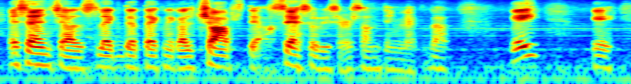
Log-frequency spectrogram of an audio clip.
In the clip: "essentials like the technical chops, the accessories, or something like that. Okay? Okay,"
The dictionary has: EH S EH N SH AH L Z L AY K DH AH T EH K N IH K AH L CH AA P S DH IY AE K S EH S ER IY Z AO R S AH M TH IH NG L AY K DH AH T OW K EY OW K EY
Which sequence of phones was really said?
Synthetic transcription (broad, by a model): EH S EH N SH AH L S L AY K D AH T EH K N IH K AH L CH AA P S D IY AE K S EH S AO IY S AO R S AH M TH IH NG L AY K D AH T OW K EY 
